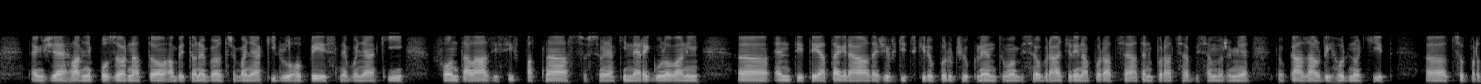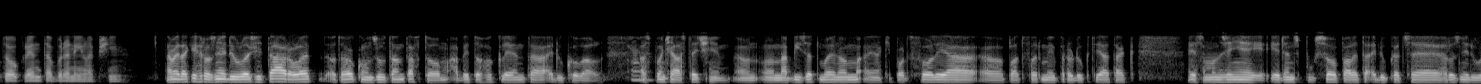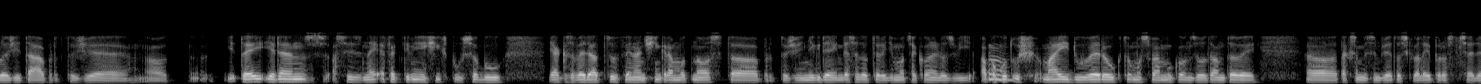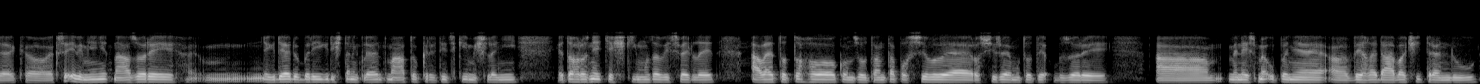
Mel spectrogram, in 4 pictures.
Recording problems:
phone-call audio; nothing above 3.5 kHz

